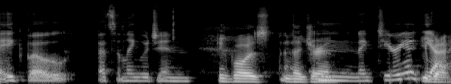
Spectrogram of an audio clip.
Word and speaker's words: Igbo: That's a language in Igbo is Nigerian in Nigeria. Yeah. And so that that one Igbo. Okay. No, I think the G is is is silent. Oh, you don't even say the G.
